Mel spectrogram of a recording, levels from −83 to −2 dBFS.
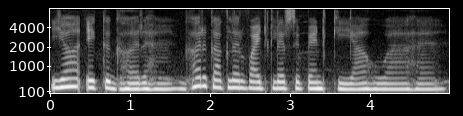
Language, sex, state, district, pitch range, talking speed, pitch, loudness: Hindi, female, Jharkhand, Palamu, 195-240 Hz, 170 wpm, 215 Hz, -14 LUFS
